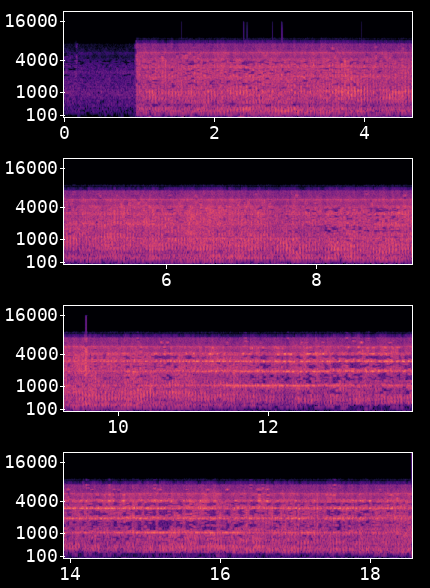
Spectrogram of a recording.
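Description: A twin-turbine helicopter roars and whines as it lifts off and climbs.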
